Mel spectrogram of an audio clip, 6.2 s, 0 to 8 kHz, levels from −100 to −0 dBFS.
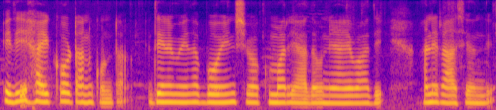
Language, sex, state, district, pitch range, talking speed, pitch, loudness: Telugu, female, Telangana, Mahabubabad, 205-230 Hz, 135 wpm, 220 Hz, -17 LUFS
